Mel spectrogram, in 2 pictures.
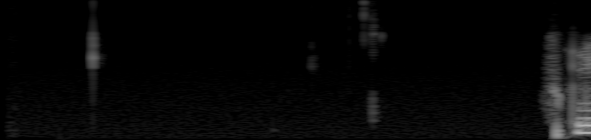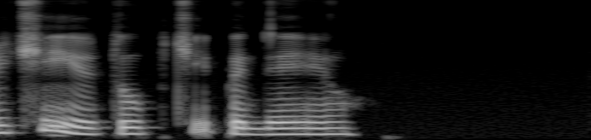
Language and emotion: Russian, sad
